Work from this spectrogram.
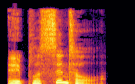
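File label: "aplacental", British English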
